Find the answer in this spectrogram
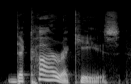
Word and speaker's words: DaKara Kies: air and I was asking darara how she pronounces her name and she says just remember darara keys so there we go let me tell you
